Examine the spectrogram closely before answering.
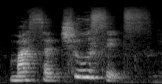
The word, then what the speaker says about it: Massachusetts: Again, Auntie Donna receives donations from Massachusetts. So the word Massachusetts has four syllables. Mass-sa-chu-sits.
